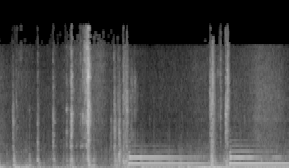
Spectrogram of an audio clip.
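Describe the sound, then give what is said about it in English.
A car heard from inside: a few clicks and rattles at first, then a steady hum with a thin, sustained tone that breaks off once and resumes. “I am driving home.”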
